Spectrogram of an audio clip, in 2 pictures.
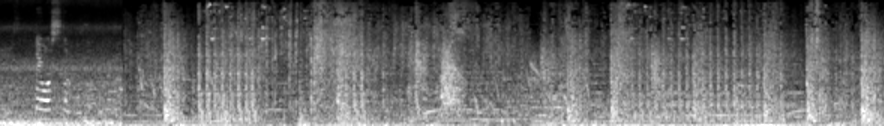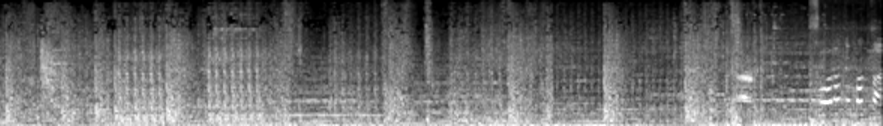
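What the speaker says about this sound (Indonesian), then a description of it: "Suara tembakan dan juga ledakan granat terdengar di sana sini." Constant rapid gunfire with bursts of automatic fire and heavy booming grenade explosions, dense and loud throughout, with talk mixed in.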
